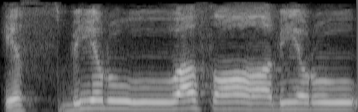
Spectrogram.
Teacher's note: التقى واوان والواو الأولى مدية لابد من إعطائها حقها من التطويل والمط الطبيعي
